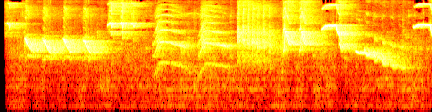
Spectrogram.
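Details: Scarlet-headed flowerpecker singing a quick, varied high-pitched sequence: short repeated notes, then sharp upward sweeps, buzzy bursts and a final run of descending slurred whistles.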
